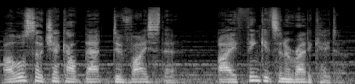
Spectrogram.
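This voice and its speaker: An actor playing a dutiful young intelligence analyst in a video game, businesslike and deferential. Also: male voice, mid-range voice, animated, fairly quick, over music, natural voice. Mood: earnest, businesslike. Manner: businesslike, deferential, matter-of-fact.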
